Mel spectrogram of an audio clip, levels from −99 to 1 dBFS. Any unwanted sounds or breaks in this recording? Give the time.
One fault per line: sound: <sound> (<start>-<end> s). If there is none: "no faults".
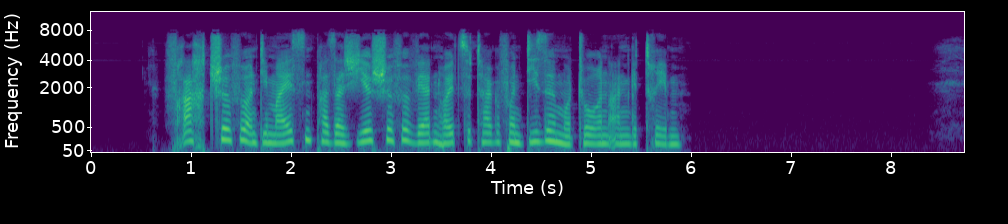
no faults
